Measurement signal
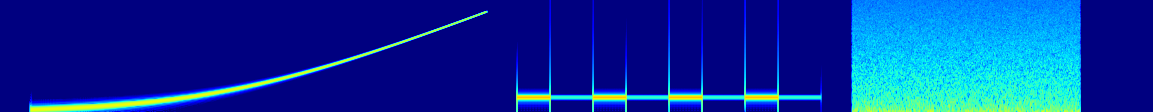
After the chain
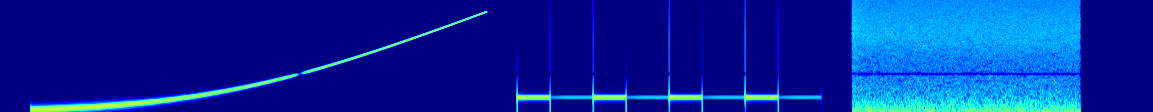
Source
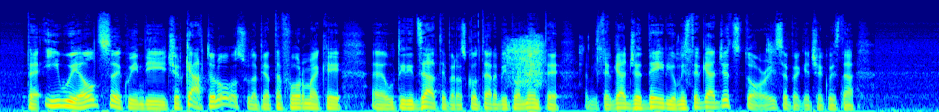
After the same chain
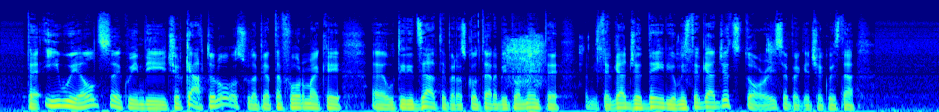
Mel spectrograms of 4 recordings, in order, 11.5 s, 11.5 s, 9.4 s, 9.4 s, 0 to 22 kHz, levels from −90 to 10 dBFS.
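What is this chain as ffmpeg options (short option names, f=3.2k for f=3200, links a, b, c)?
-filter_complex "[0:a]bass=f=250:g=3,treble=f=4k:g=12,acrossover=split=200[a][b];[b]acompressor=threshold=-32dB:ratio=3:attack=90:release=490:knee=2.83:detection=peak[c];[a][c]amix=inputs=2:normalize=0,asuperstop=centerf=1600:order=4:qfactor=6,volume=-8dB"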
